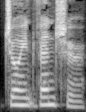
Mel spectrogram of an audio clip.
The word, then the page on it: joint venture: American English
